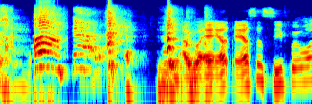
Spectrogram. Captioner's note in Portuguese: risos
